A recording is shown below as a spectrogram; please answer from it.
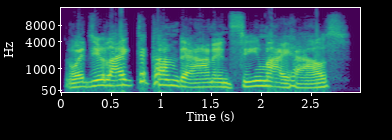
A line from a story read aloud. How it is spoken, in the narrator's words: the pear-shaped man asked in that high, whiny voice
